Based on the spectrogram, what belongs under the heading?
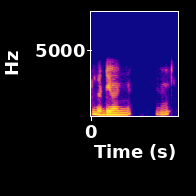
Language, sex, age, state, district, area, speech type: Santali, male, 18-30, West Bengal, Birbhum, rural, conversation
